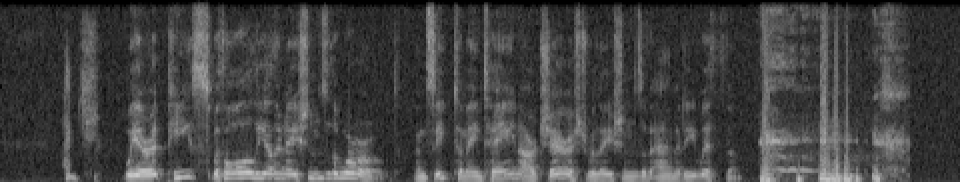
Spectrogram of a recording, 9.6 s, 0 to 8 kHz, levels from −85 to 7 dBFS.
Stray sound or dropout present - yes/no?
yes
